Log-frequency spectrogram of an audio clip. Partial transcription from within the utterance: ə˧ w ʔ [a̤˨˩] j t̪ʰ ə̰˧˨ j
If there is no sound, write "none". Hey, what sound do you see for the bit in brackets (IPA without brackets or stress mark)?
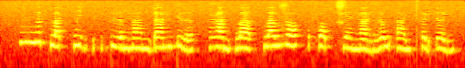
a̤˨˩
